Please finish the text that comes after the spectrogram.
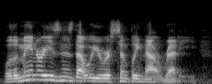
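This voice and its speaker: A man's voice: fairly high pitch, sing-song, a bit bright, dull audio. A man giving an opinionated, sarcastic political commentary rant. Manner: sarcastic, fast-talking.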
